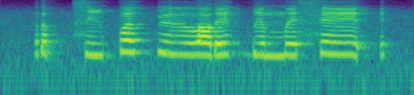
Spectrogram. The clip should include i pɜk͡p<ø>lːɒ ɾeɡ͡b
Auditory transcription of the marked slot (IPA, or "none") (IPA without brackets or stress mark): y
